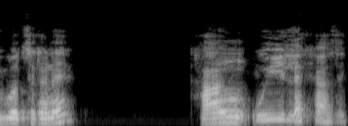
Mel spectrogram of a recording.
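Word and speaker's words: 강의: আমরা যখন উচ্চারণ করব তখন কি উচ্চারণ হচ্ছে, খাং উই বা খাঙে। এখানে আমরা কি উচ্চারণ করব, যেহেতু এই প্রথম রুলস এর মতোই আমাদের এই রুলসটা হচ্ছে একটা বর্ণের পরে কি আছে, উই আছে, এটাও আমরা কি উচ্চারণ করব, ইর মতো উচ্চারণ করব। তাহলে কি হবে, খাঙি, খাঙি।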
